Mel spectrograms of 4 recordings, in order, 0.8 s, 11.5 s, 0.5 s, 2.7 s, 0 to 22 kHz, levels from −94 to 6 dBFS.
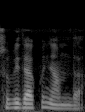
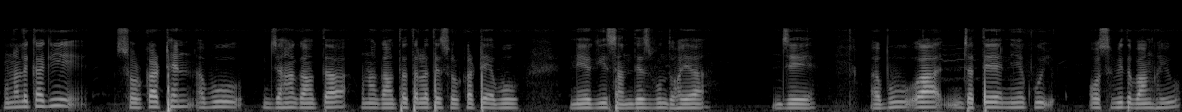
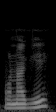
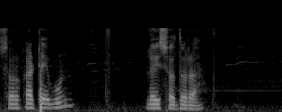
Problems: none marked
